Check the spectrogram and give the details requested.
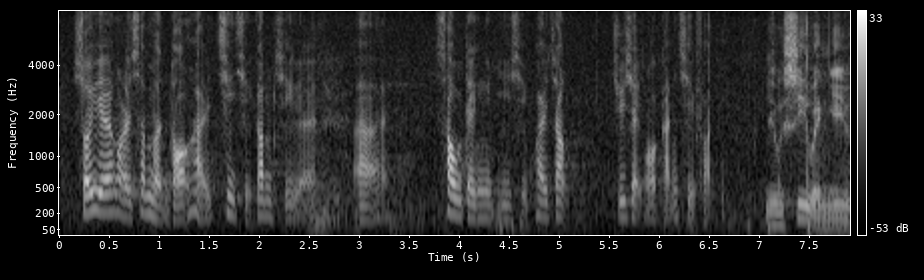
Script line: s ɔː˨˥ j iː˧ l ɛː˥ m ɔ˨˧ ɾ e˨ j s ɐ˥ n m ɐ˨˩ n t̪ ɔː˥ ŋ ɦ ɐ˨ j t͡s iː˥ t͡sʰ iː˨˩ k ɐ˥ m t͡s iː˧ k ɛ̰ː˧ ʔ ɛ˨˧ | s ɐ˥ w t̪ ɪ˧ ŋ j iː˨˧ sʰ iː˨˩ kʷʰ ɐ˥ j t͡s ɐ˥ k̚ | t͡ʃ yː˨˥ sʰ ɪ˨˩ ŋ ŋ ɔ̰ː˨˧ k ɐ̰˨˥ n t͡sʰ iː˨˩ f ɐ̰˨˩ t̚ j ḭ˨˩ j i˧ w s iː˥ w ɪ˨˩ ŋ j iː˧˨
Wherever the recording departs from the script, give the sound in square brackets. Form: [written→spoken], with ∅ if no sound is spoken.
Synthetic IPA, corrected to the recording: s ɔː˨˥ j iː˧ l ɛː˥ [m→ŋ] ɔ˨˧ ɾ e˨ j s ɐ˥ n m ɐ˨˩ n t̪ [ɔː˥→ɔː˨˥] ŋ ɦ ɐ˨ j t͡s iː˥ t͡sʰ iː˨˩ k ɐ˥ m [t͡s→t͡sʰ] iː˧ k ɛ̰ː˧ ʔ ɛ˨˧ | s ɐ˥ w t̪ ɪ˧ ŋ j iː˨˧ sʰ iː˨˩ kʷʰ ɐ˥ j t͡s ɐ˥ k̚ | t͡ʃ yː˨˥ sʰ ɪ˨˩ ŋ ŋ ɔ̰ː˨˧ k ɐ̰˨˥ n t͡sʰ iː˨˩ f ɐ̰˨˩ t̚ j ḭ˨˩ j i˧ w s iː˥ w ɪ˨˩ ŋ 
